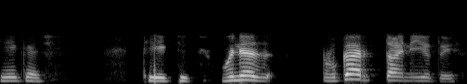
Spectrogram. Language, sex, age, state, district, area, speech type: Kashmiri, male, 18-30, Jammu and Kashmir, Kupwara, rural, conversation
